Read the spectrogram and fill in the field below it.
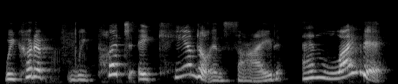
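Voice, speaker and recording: A young woman reading a picture book aloud to children with animated, expressive delivery. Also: high voice, a little slow, breathy edge. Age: young adult. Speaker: children's story-time reader. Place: small room indoors at home. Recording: slightly dull webcam audio.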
